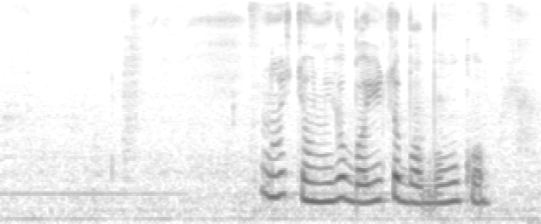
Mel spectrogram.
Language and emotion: Russian, sad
